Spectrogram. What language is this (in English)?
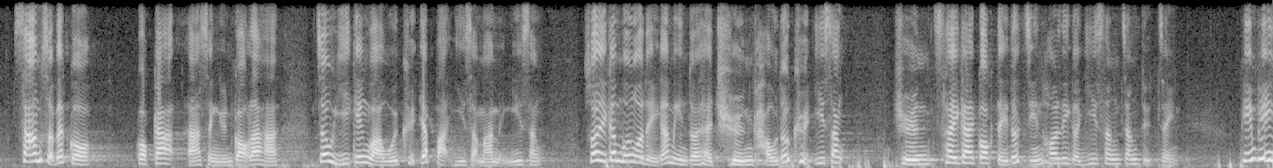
Cantonese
